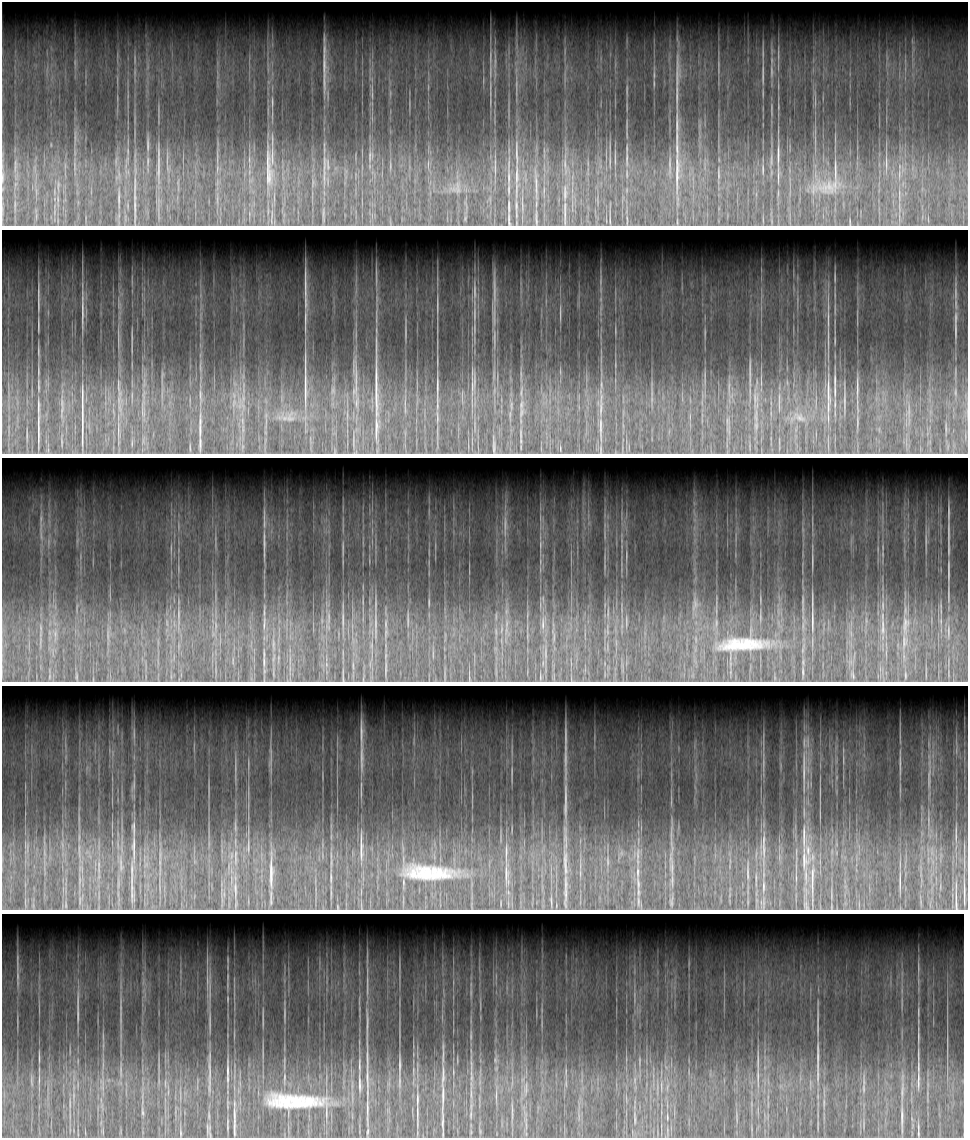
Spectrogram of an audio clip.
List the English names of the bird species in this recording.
Omao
